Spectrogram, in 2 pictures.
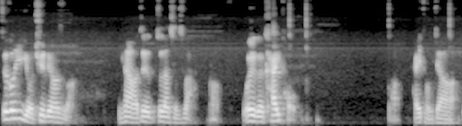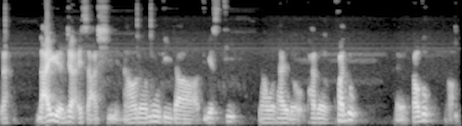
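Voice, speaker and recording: Gravelly Taiwanese Mandarin lecturer. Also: male voice, medium pitch, quick pace, a bit bright. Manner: keeps asking rhetorical questions, tagging lines with "right?". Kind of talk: technical classroom lecture.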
